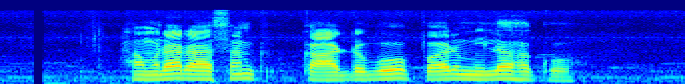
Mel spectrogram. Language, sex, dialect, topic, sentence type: Magahi, male, Central/Standard, banking, question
